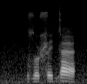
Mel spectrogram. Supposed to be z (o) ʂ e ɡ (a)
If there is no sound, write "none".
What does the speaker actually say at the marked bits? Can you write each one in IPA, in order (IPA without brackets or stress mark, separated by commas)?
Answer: o, æ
